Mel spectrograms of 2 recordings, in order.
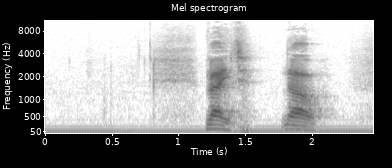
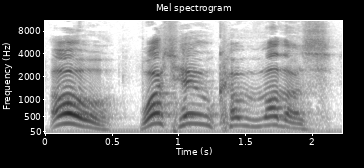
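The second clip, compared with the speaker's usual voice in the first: loud, high hammed-up toff greeting; daft posh voice; 7 semitones higher, 10 dB louder, slower than usual. Host greets the letter writer in a daft posh voice. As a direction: boom it out like a plummy old colonel. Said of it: "Don't know why I'm doing this daft voice".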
